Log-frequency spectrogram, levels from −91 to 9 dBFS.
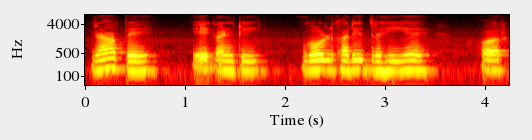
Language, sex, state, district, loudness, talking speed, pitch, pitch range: Hindi, male, Madhya Pradesh, Bhopal, -18 LUFS, 125 wpm, 145 Hz, 145-155 Hz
